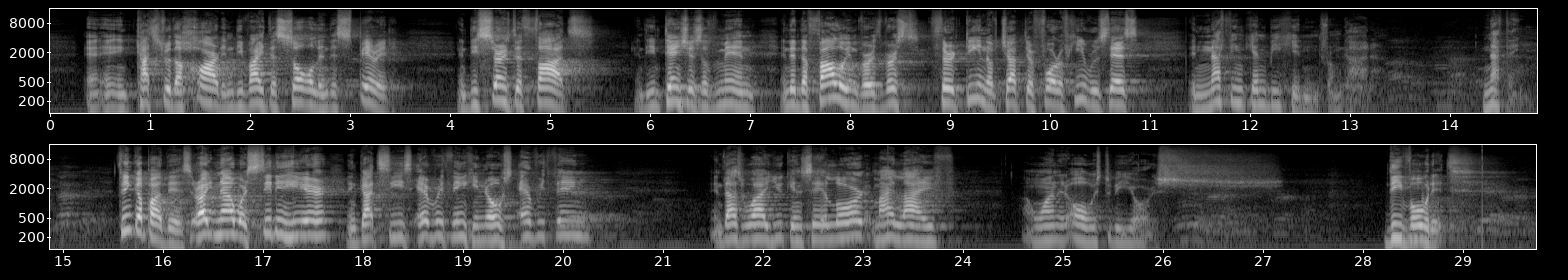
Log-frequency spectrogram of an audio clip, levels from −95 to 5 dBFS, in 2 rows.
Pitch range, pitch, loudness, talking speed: 160-200 Hz, 180 Hz, -26 LUFS, 150 wpm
